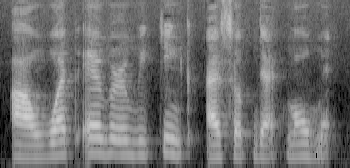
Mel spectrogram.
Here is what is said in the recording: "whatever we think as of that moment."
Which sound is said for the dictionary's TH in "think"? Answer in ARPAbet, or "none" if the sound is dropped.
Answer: T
